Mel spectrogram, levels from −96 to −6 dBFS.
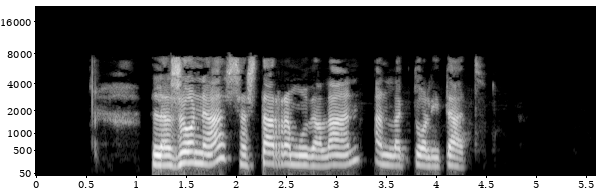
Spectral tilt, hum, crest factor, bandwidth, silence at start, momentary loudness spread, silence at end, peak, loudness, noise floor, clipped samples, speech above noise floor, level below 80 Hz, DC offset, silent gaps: -2.5 dB/octave; none; 18 dB; 8 kHz; 0.8 s; 11 LU; 1.15 s; -2 dBFS; -17 LUFS; under -90 dBFS; under 0.1%; over 73 dB; -64 dBFS; under 0.1%; none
